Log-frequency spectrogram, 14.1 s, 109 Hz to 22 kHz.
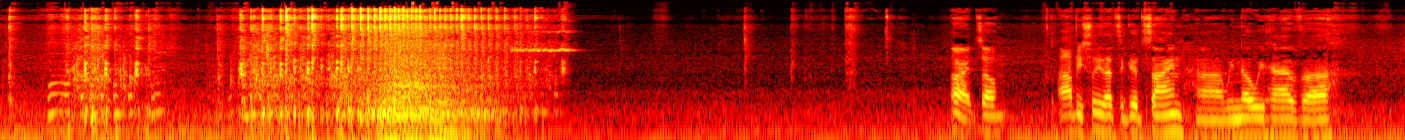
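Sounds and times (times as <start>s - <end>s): mower engine running: 0.0s - 5.7s
mower engine pull-start: 0.0s - 5.8s.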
